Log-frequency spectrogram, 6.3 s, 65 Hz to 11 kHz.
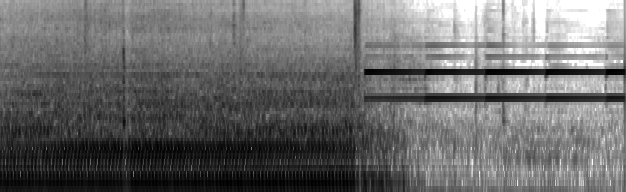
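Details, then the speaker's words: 2000 Toyota 4Runner after fuel pump replacement, restarted after tightening a leaking fuel connection: the engine idles smooth and even for a few seconds, then shuts off with a repeating two-tone chime; runs great with no leaks; normal idle. "Alright, so it starts up, runs great, no leaks. The job is done."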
